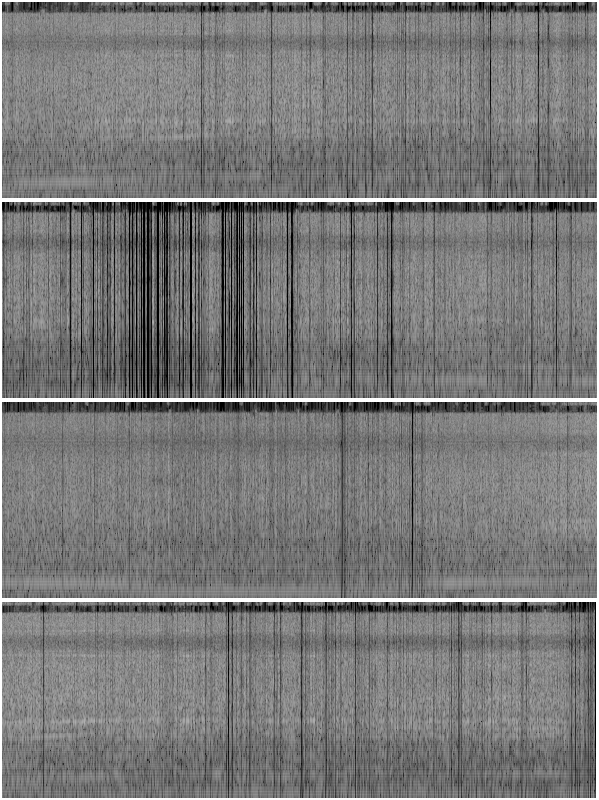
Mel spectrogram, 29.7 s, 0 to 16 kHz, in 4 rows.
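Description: Yamaha FZR1000's inline-four engine under racing load, heard onboard with heavy wind noise. Its pitch climbs at the start, falls to a low steady note about halfway through as the bike slows, then climbs again as it accelerates.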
